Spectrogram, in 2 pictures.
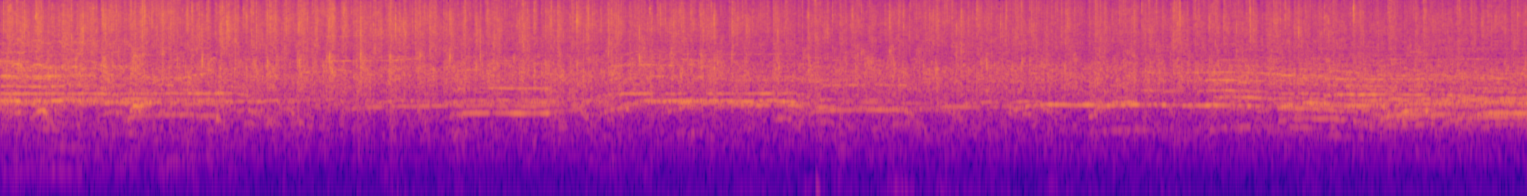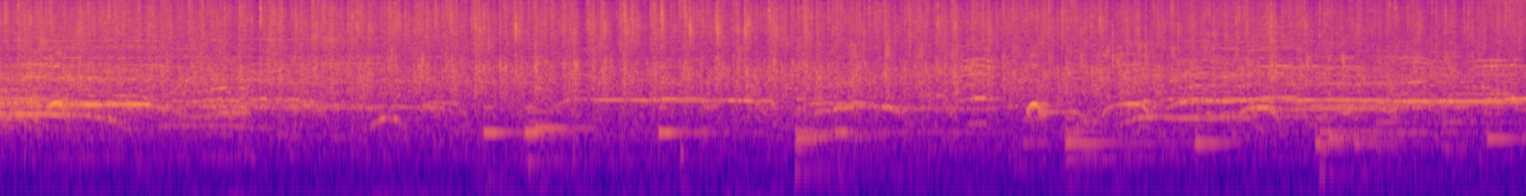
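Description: Theatre audience applauding, with music playing underneath. The music's notes come through more clearly from about two-thirds of the way in.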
